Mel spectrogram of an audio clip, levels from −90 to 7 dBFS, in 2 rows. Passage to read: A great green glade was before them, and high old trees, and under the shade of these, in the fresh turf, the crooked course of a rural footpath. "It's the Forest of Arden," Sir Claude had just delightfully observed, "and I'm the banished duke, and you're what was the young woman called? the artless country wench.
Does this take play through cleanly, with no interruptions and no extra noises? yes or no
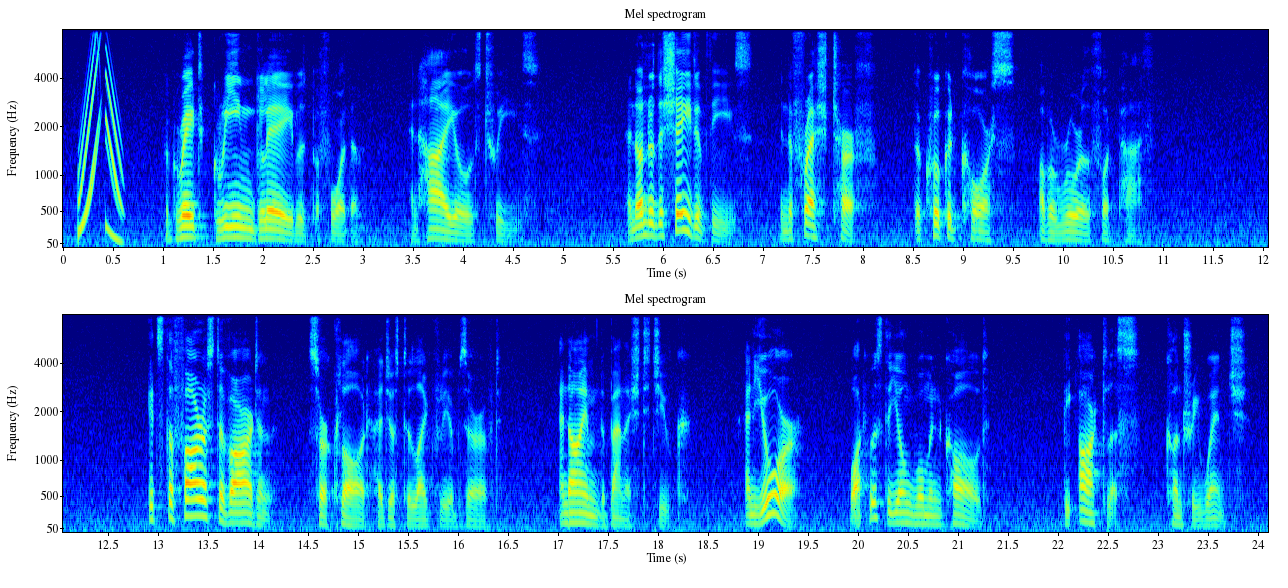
no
